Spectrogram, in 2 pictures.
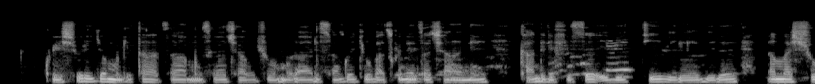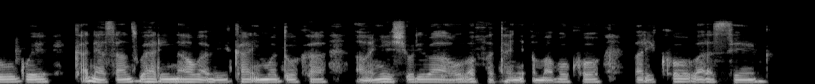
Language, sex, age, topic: Rundi, male, 25-35, education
